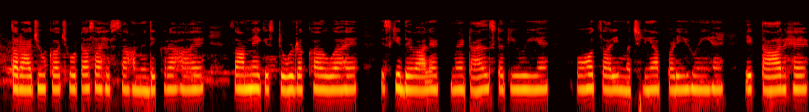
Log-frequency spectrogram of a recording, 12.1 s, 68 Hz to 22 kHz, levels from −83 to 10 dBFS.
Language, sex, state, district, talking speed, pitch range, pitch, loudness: Hindi, male, Bihar, Bhagalpur, 155 wpm, 220-230 Hz, 225 Hz, -28 LUFS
